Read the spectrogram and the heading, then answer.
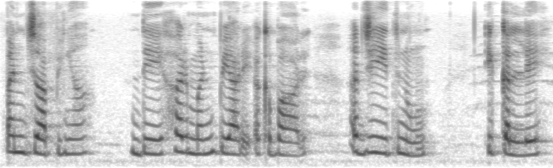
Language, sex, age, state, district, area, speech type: Punjabi, female, 18-30, Punjab, Gurdaspur, rural, spontaneous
